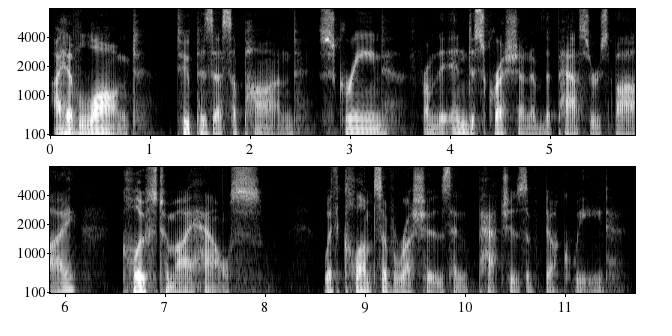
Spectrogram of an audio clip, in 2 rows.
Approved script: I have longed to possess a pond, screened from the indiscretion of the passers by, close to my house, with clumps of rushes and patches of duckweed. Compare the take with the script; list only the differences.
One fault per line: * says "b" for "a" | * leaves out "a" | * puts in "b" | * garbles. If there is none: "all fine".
all fine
